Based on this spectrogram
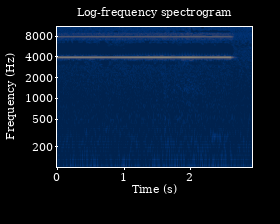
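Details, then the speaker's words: Multimeter capacitance test on a capacitor: one clean high beep holds about two and a half seconds, then cuts off as it charges and a value appears; normal charging beep, capacitor good. "Look, this gave me a beep sound. The screen is a value. A value came to the screen."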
